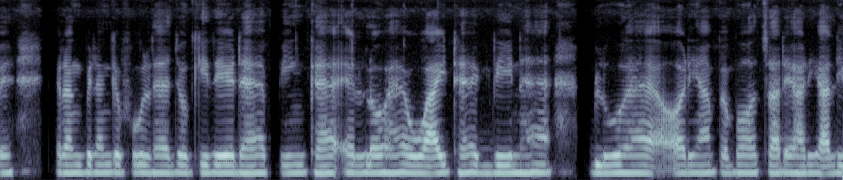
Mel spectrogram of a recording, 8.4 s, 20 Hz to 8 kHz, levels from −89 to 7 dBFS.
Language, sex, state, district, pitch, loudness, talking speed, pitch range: Hindi, male, Bihar, West Champaran, 140 Hz, -18 LUFS, 170 wpm, 140-145 Hz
